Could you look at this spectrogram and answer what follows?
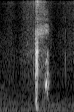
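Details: Newborn infant leaving first pediatrician appointment, reported healthy: a single short, explosive burst like a small cough or sneeze against faint room noise.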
